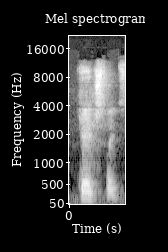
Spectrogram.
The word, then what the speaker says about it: Kinchley's: All right, guys, so real quick, this pizza place in Ramsey, Coach, what's the correct name of it? Kinchley's? How do you say that? Kinchley's, yes. Kinchley's.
